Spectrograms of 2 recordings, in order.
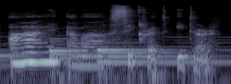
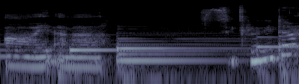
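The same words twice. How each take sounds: First: It is said loudly. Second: It is said quietly.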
